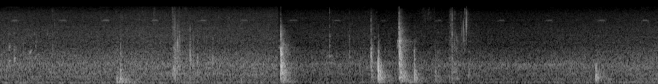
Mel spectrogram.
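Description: Handling noise of a coolant jug and its sampling gear: a string of sharp clicks and knocks, the loudest about three seconds in and a quick cluster around four seconds.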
